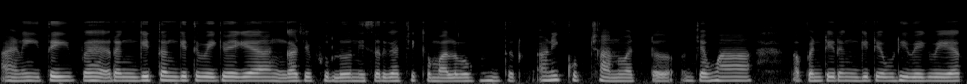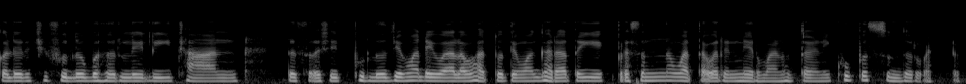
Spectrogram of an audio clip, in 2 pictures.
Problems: none marked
